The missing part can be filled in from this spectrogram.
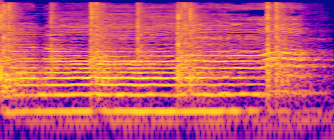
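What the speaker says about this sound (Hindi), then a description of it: "सारे मिलकर ताली बजाओ, सारे मिलकर ताली" A church congregation claps along to a Hindi/Punjabi worship hymn, a few sharp rhythmic claps spaced through steady sustained singing and music that dominate the sound.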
